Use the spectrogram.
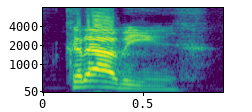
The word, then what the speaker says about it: craving: Se escribe C-R-A-B-I-N-G. Diríamos craving. La palabra craving, ¿sí?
